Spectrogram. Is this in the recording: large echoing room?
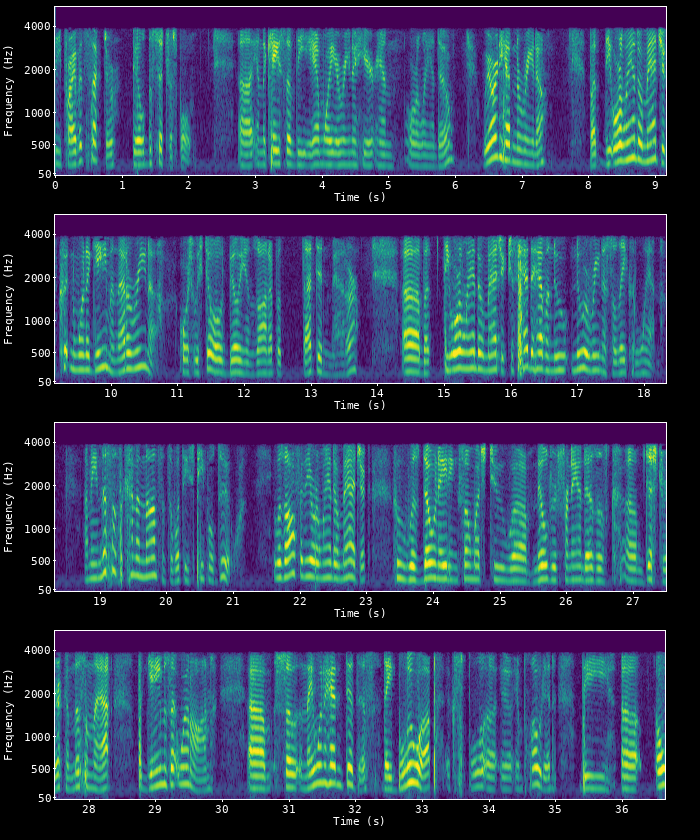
no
